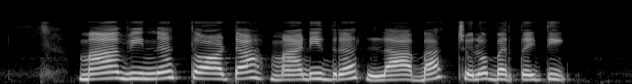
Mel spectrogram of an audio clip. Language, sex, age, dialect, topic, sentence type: Kannada, female, 18-24, Dharwad Kannada, agriculture, statement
